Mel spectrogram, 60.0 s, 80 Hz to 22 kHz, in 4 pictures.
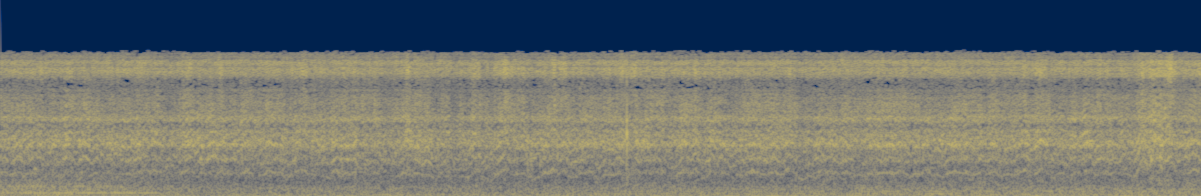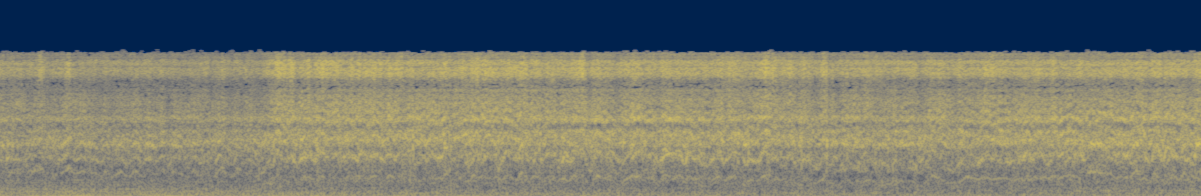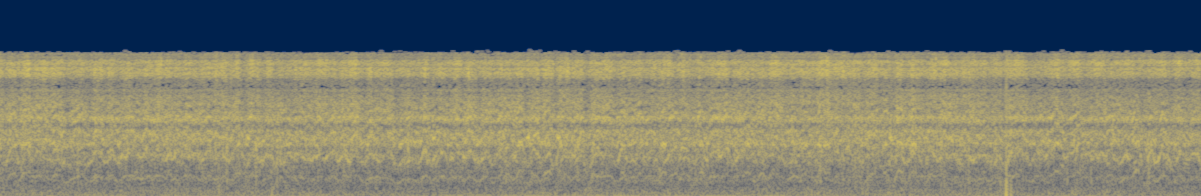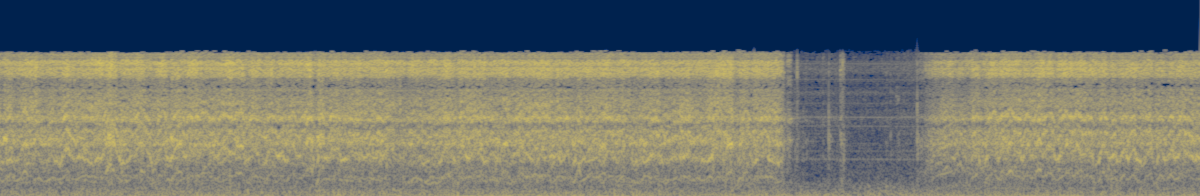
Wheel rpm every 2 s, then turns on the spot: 70, 70, 60, 70, 70, 70, 70, 80, 70, 100, 110, 110, 100, 100, 110, 120, 110, 110, 110, 110, 110, 120, 110, 120, 110, 110, 110, 60, 50, 100.
none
